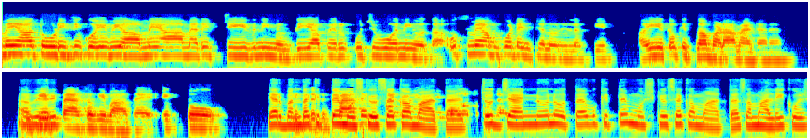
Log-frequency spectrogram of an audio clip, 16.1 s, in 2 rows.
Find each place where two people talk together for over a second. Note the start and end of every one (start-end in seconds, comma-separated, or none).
11.0-13.3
